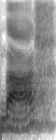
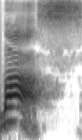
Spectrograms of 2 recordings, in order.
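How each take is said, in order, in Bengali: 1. শেষের ব্যঞ্জনধ্বনিটি 'sh' ধ্বনি। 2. শেষের ব্যঞ্জনধ্বনিটি সাধারণ 's' ধ্বনি। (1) "বলি বাস, কিন্তু সেক্ষেত্রে তার অর্থ দাঁড়ায় গন্ধ" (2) "এই স কিন্তু উচ্চারিত হয় এস হিসাবে"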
